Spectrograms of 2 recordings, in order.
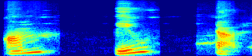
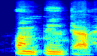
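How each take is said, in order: First: computer stretched very slowly into its three parts; slow syllable by syllable. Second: Said in the usual way. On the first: Shown as a demonstration. Teacher showing students the three syllables, stretched out slowly. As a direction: draw out computer slowly, com-pu-ter. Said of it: "তিনটা অংশ।". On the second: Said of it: "এই যে তিনটা অংশ হলো".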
